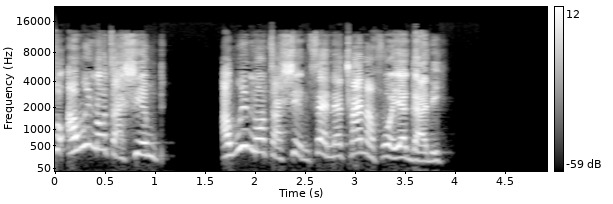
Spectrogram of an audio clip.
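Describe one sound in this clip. A woman speaks forcefully and with animation into a microphone.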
